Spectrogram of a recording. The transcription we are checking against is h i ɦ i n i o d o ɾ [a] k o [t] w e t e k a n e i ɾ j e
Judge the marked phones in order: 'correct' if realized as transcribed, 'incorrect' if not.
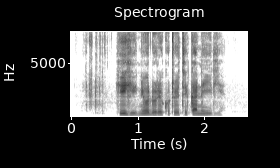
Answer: incorrect: e, correct

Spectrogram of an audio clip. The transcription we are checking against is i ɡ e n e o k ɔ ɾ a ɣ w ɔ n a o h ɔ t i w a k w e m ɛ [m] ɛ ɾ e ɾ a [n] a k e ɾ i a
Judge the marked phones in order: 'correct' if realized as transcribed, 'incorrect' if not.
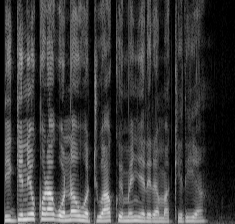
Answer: incorrect: ɲ, incorrect: m

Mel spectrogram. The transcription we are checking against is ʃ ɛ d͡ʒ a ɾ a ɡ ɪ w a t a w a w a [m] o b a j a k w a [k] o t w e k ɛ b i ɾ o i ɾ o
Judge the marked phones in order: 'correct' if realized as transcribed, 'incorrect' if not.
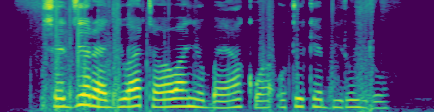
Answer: incorrect: ɲ, incorrect: ʔ

